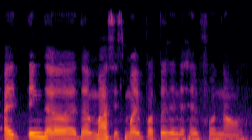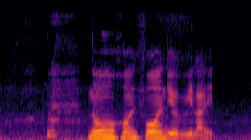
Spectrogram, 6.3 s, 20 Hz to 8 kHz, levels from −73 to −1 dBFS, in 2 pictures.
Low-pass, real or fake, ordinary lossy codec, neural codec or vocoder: 7.2 kHz; real; none; none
